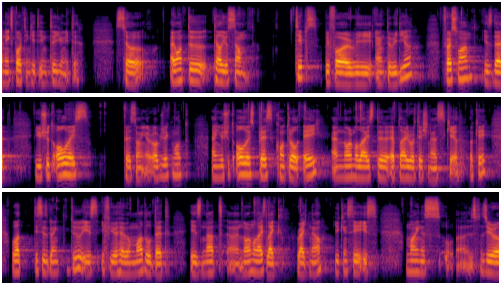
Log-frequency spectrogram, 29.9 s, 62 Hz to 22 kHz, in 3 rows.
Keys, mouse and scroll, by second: 4.1-6.1 middle drag, 8.3-10.1 middle drag, 10.1 Tab, 10.5 Tab, 11.3 Tab, 11.8-13.5 drag, 15.7 ctrl+a, 20.8-25.4 drag.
